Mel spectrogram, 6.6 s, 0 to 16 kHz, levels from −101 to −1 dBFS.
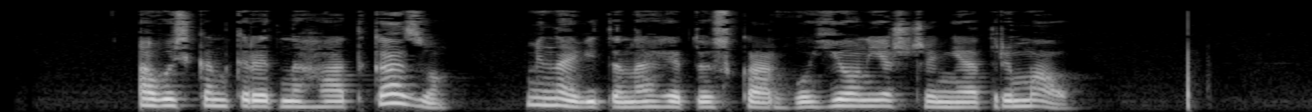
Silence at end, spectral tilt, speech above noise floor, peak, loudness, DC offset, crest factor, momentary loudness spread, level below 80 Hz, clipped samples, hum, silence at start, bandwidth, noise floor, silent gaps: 1.25 s; -6.5 dB/octave; 55 dB; -6 dBFS; -24 LUFS; under 0.1%; 18 dB; 12 LU; -76 dBFS; under 0.1%; none; 0.7 s; 11.5 kHz; -79 dBFS; none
